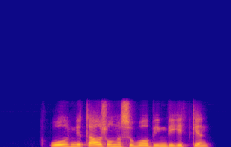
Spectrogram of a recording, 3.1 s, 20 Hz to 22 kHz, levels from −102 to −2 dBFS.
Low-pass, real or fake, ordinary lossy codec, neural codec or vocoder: 7.2 kHz; fake; none; codec, 16 kHz, 0.3 kbps, FocalCodec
